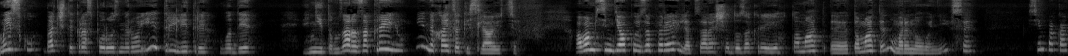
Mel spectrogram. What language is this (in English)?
Ukrainian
